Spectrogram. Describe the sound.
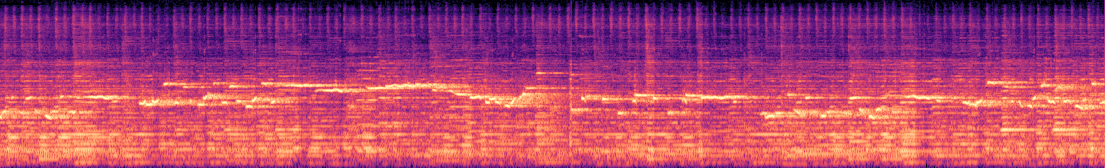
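A competitive whistler whistles a long, continuous tune. The clear, bright melody rises and falls in pitch without a break and is heard alone, with no talking.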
